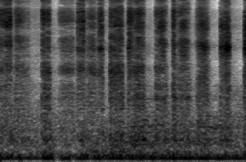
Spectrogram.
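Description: Felt-tip pen scratching across paper in quick, irregular strokes as cursive letters are written, with short breaks where the pen lifts.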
